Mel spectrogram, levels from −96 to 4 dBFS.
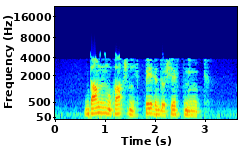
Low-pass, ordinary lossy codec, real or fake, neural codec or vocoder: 7.2 kHz; AAC, 16 kbps; fake; codec, 16 kHz, 1 kbps, FunCodec, trained on Chinese and English, 50 frames a second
